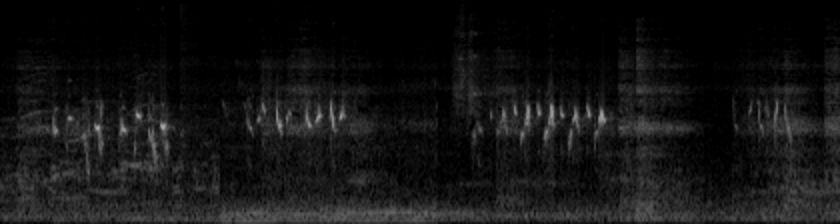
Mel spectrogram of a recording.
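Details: Yellow-vented bulbul singing loud, clear bubbly phrases of fast rippling notes, four bursts each lasting about a second, with short silences between and a faint low hum.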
